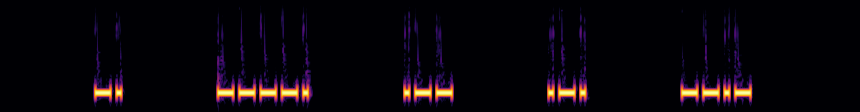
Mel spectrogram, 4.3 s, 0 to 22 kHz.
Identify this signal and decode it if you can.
Morse code, heard as a keyed tone, about 48 wpm, spaced as for 16 wpm, 690 Hz. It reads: N9WRQ
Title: USA Call Signs - 5 Characters - 6x Character Spacing - 45wpm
